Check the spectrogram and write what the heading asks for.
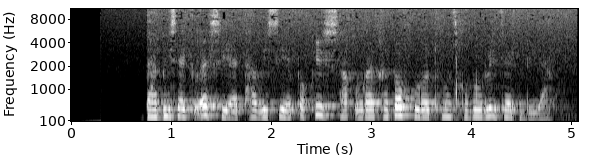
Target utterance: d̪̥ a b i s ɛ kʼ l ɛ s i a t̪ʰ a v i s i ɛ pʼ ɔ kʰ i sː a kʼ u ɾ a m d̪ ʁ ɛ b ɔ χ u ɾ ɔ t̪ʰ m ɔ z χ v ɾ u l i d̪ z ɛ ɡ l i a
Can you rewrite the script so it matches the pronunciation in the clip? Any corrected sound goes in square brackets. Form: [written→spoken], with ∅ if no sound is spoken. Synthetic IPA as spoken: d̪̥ a b i s ɛ kʼ l ɛ s i a t̪ʰ a v i s i ɛ pʼ ɔ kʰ i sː a [kʼ→qʼ] u ɾ a [m→∅] d̪ ʁ ɛ b ɔ χ u ɾ ɔ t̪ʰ m ɔ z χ v ɾ u l i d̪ z ɛ ɡ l i a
